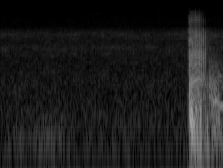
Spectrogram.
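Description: A single short, sharp sneeze from a cat after quiet room noise.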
